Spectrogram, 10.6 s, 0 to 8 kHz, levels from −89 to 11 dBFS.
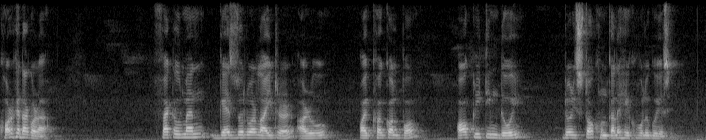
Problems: constant background noise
